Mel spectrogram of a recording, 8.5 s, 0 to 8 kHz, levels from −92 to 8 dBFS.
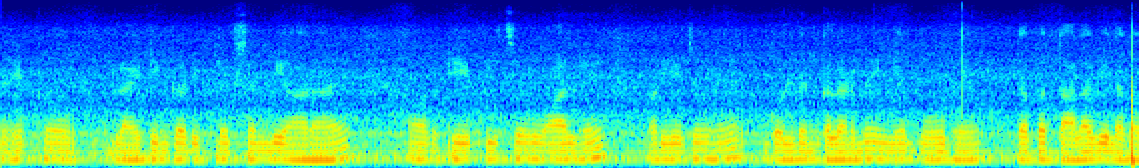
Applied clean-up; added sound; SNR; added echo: none; none; none; none.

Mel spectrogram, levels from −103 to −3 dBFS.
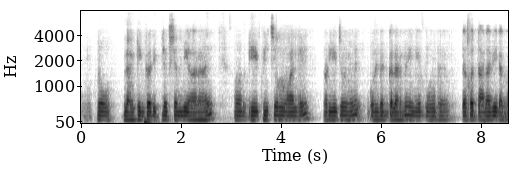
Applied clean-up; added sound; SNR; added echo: neural mask model DeepFilterNet 3.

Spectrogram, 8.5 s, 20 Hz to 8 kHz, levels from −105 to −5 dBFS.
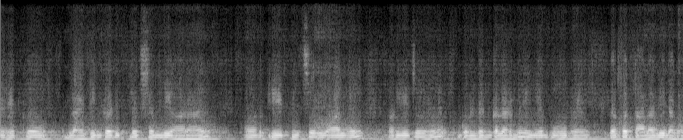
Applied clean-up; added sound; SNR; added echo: neural separator model SepFormer DNS4.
